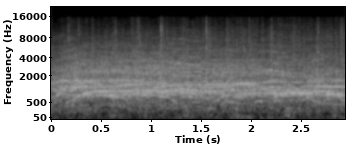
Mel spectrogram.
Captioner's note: crowd cheering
